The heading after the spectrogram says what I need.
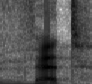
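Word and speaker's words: ב: case, because it's missing, it makes the PH or the F sound. Vet. Okay, so that's how you pronounce this word, vet.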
